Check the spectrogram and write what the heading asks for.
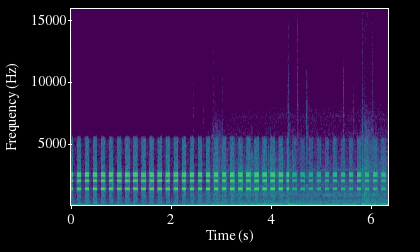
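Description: Rapid electronic beeping, a fixed chord of high tones pulsing about eight times a second without a break. A low, gliding bass line joins about halfway through.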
